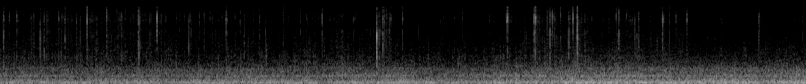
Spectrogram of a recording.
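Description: Ambient snowstorm and fireplace sound: a steady low rumble of storm wind with many scattered sharp crackles and pops from a burning fire.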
